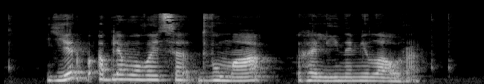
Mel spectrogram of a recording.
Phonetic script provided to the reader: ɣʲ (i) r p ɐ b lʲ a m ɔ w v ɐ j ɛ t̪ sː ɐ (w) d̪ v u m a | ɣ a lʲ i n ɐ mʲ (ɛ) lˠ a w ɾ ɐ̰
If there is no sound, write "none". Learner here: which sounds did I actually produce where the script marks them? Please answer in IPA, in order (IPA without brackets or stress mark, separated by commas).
ɛ, none, i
